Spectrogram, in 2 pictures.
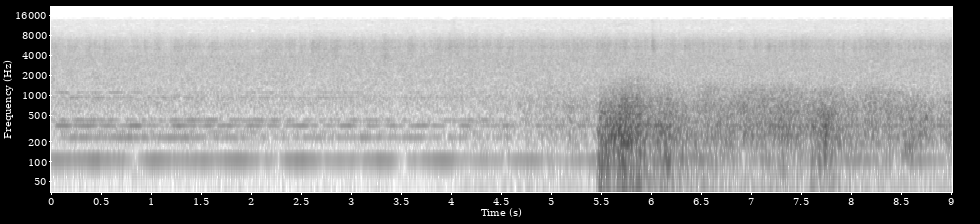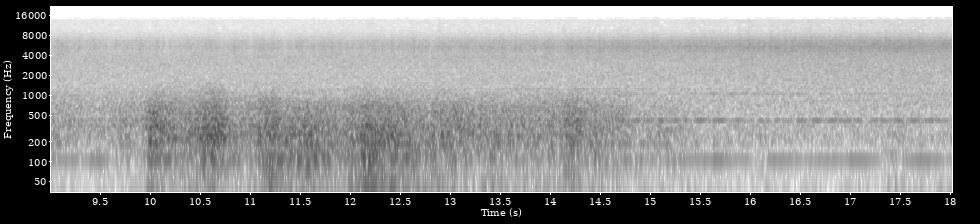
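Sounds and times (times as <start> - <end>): rolling thunder rumble: 5.1 - 15.8.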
